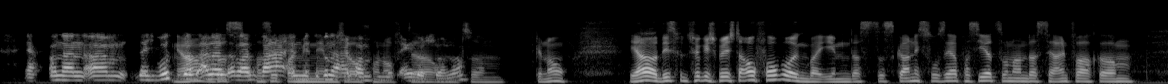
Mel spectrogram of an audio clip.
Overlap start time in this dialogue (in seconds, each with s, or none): 1.7 s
